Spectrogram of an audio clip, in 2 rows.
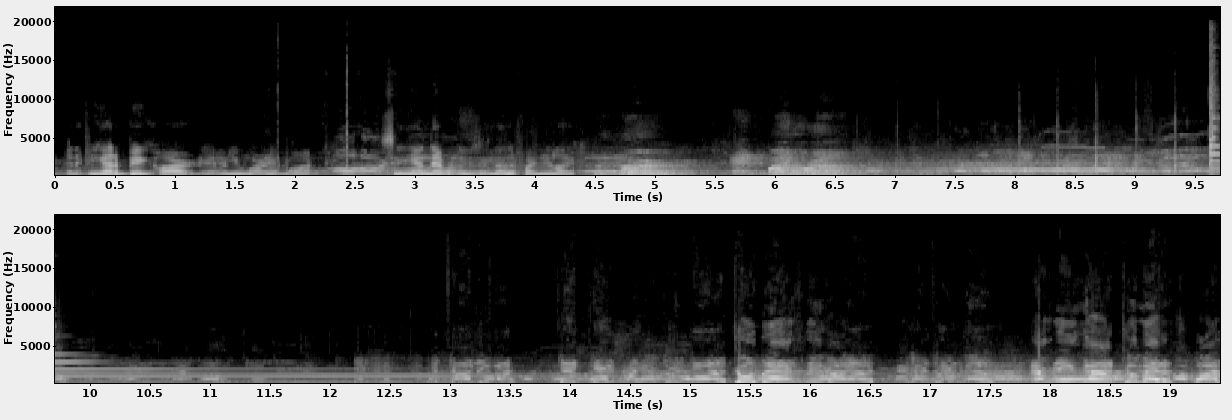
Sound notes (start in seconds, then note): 6.4 bell rings; 6.4 crowd cheering; 10.8 crowd shouting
